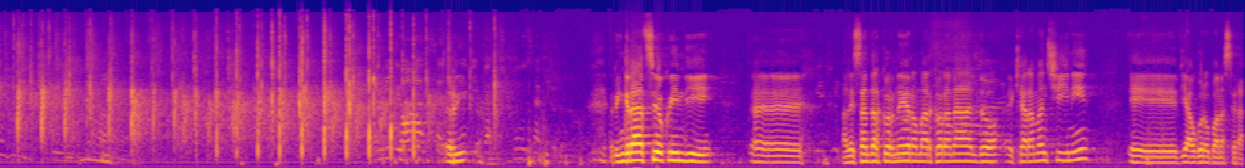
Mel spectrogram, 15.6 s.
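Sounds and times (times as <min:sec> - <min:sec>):
audience applause: 0:00.0 - 0:06.4
speech: 0:05.0 - 0:06.9, 0:07.5 - 0:15.5.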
